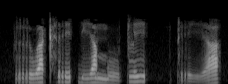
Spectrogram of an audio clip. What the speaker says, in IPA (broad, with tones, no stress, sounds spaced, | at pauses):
r u˦˥ a̯ kʰ r i˥˩ t̚ j i˦˥ a̯ m uː˨˩ p l i˥˩ t̚ | p r i˩˦ a̯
